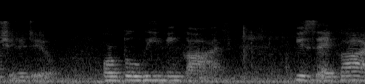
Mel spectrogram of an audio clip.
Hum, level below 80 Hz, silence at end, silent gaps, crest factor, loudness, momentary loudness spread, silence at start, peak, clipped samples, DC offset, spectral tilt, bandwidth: none; -50 dBFS; 0 s; none; 16 dB; -35 LUFS; 12 LU; 0 s; -18 dBFS; under 0.1%; under 0.1%; -6 dB/octave; 8 kHz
